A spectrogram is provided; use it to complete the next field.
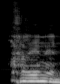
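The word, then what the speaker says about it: regnen: হুম, ওটা র মতন ওইভাবেই খেয়াল করেন, রেনেন, সবাই বুঝবে আপনাকে। হুম, র, ক না, তাহলে তো কেনেন হয়ে গেল। রেনেন এরকম বলে, ঠিক আছে?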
